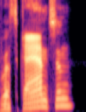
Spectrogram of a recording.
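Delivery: Wisconsin said with a Midwest twang, pitched high; Midwest accent. Retold or imitated. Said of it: "your Midwest accent comes out so much when you say Wisconsin".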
